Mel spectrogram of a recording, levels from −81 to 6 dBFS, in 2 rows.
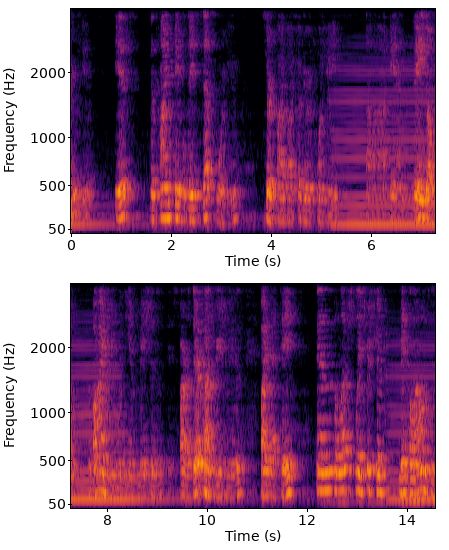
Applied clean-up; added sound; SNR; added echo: none; Bowed string instrument; 11 dB; reverberation time 0.6 s.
